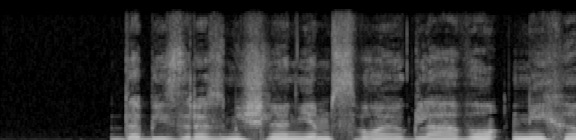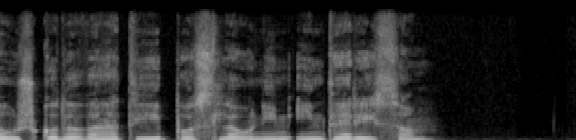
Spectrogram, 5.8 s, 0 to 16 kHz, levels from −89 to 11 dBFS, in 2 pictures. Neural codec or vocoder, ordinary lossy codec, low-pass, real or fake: vocoder, 44.1 kHz, 128 mel bands every 256 samples, BigVGAN v2; none; 14.4 kHz; fake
